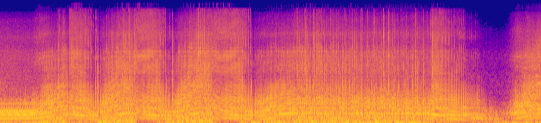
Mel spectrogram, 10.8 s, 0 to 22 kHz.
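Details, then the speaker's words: Ford 302 V8 after a very rough tune, described as nice and crackly with a better idle than before. Crisp blips rise and fall cleanly with the throttle, with no misses or backfire pops: normal running. "She sounds nice and crackly. Sounds better. Idle's better than it did."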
